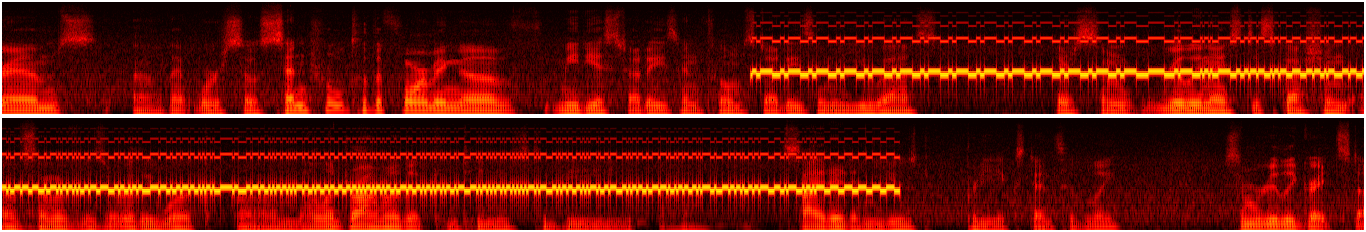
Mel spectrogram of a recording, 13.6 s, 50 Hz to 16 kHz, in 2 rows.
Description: NAVTEX (SITOR-B), 100 baud, 170 Hz shift, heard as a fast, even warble, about 1500 Hz centre, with speech in English. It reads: ZCZC LA78 FIRING EXERCISE 20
